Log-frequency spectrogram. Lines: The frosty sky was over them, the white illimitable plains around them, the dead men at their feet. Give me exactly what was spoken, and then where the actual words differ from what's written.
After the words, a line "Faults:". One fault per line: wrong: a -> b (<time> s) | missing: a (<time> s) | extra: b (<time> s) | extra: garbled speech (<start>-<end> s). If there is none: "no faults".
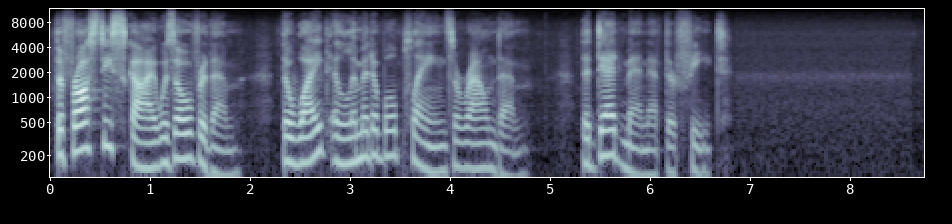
The frosty sky was over them, the white illimitable plains around them, the dead men at their feet.
Faults:
no faults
